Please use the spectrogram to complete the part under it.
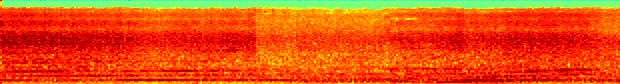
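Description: Evo VI race cars compete in a snow championship at Oschersleben, with a steady, loud engine drone that rises and falls as revs shift. Overlapping engine tones sweep as cars accelerate and pass.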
